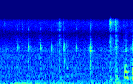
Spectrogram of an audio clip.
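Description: A run of light, quick clicks, several a second, with a spoken word starting at the very end.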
